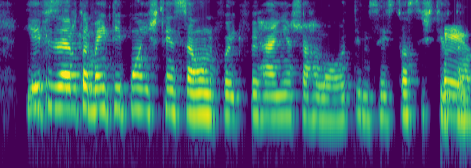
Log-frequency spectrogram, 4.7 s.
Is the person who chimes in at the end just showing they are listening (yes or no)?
no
